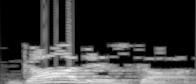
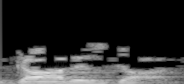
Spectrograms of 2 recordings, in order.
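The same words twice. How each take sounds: First: Both God punched louder, falling tune; God is God with a heavy louder hit on each God; stress on God. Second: Said in the usual way. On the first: Shown as a demonstration. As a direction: land hard on each God in God is God. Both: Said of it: "Let me put the vocal emphasis on it".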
